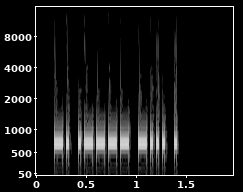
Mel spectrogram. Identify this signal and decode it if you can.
Morse code, heard as a keyed tone, about 40 wpm, 700 Hz. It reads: N1BE
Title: USA Call Signs - 4 Characters - 4x Character Spacing - 40wpm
